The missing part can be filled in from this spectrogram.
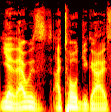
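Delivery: normal talking voice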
